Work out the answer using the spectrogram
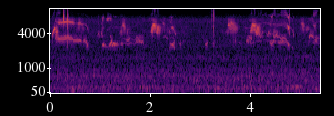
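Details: At Sägeweg on 27 May 2020, common kestrels utter repeated shrill, wavering squeals, some drawn out and others clipped, spaced irregularly about every second, with faint ticks between them.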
